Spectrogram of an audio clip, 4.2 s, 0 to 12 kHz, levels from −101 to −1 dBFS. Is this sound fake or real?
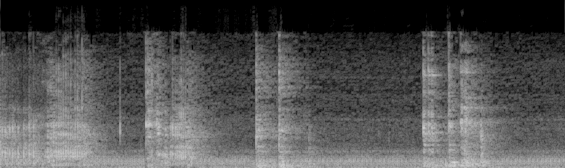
real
